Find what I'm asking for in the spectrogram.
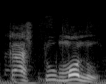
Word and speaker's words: Kastamonu: no sé si lo digo bien, del Kastamonu. – Sí, señor, muy bien.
